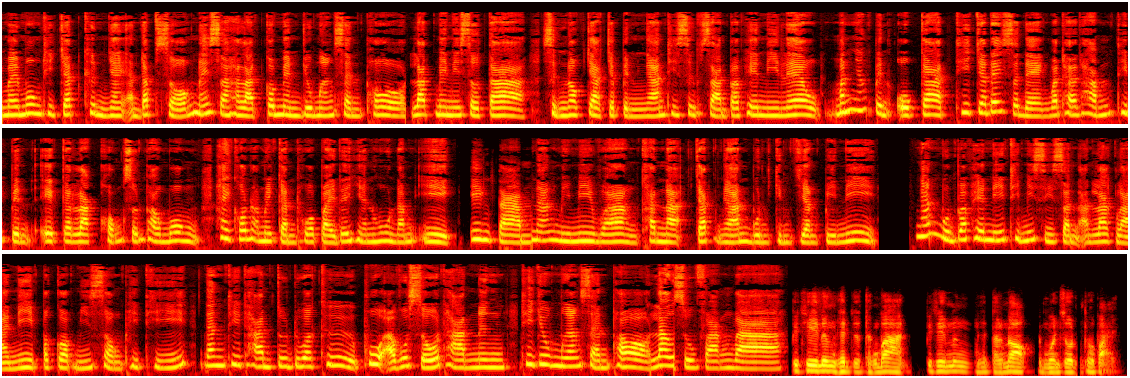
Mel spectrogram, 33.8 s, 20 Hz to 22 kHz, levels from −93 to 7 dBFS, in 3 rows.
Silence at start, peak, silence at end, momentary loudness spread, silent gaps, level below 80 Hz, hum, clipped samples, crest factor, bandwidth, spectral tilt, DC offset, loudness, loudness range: 0 s; -2 dBFS; 0.15 s; 7 LU; 20.03-20.33 s; -60 dBFS; none; under 0.1%; 16 dB; 16.5 kHz; -4 dB/octave; under 0.1%; -19 LUFS; 4 LU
